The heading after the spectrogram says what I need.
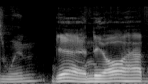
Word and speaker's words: Nguyen: Either they pronounce it like Win or what's the other? Nguyen. Nguyen. Yeah, Nguyen. It looks like it's pronounced Nguyen, but it's Win.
